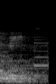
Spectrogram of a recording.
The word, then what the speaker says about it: Mi: Oh itu sebenarnya dari, sebenarnya itu dibacanya Mi.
